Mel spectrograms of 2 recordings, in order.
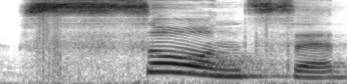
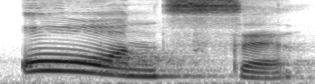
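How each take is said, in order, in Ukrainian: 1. Слово починається зі звуку S. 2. Слово починається без звуку S.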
